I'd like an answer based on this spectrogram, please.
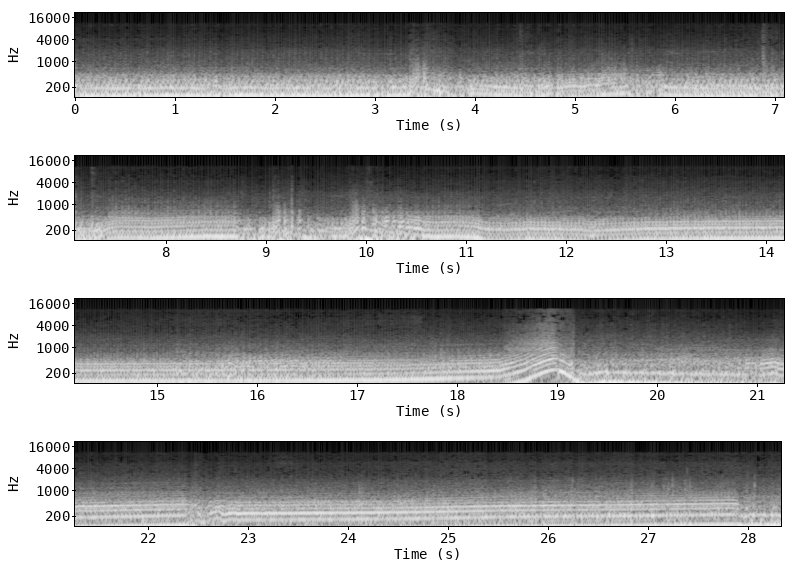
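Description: Suzuki Hayabusa's inline-four engine under way, its pitch climbing slowly through each gear and dropping at the shifts, with a quick rev that rises and falls sharply about two-thirds of the way through. A few short sharp cracks from the exhaust come between.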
